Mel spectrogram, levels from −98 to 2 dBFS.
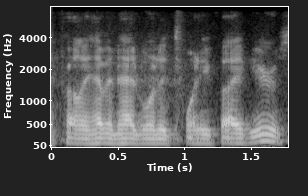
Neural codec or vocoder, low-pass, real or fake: none; 7.2 kHz; real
